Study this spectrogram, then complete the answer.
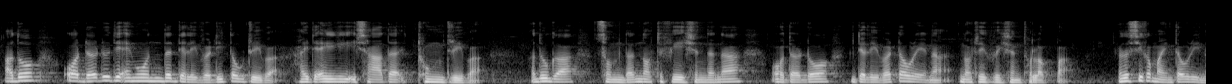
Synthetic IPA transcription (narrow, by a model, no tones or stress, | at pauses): ɐdooɾdɐɾdudiɐjŋondɐdelibʱɐɾditɐwdɾibɐ̰hajdiɐjɡiiːsadɐtʰuŋdɾibɐ̰ | ɐduɡɐsomdɐnotipʰikesɐndɐnɐoɾdɐɾdodelibʱɐɾtɐwɾeenɐ̰notipʰikesʰɐntʰolɐk̚pɐ̰ | ɐdosikɐmajntɐwɾino̰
